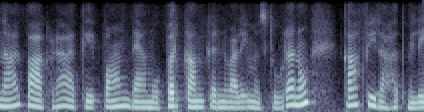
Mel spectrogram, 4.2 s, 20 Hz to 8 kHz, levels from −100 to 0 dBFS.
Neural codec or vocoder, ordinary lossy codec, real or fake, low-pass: codec, 16 kHz, about 1 kbps, DyCAST, with the encoder's durations; Opus, 32 kbps; fake; 7.2 kHz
